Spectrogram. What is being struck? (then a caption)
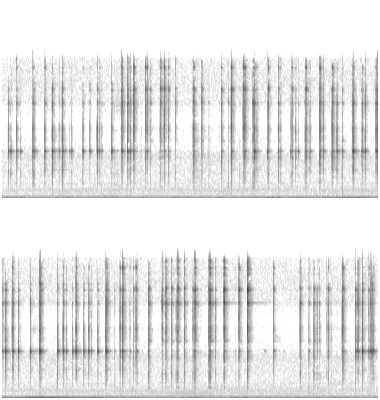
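Clear glass filament light bulb. Long nails tap fast on a lit, hollow, clear glass vintage filament light bulb. Quick, bright glassy clicks come at about four per second, uneven in rhythm, over a low steady hum.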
